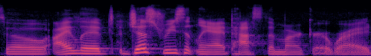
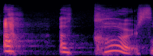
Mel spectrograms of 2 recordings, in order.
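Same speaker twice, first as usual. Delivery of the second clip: high, loud condescending scoff; snobby scoff; 12 semitones higher, 6 dB louder, slower than usual. Retold or imitated. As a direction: act superior about it. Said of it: "anybody who's gonna be like".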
